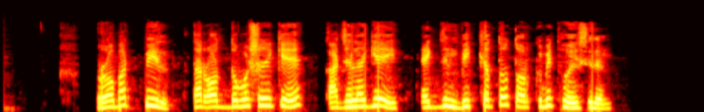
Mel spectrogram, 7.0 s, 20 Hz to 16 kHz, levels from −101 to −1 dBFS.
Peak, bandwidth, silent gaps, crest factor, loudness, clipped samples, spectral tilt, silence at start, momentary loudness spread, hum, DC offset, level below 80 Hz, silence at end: -2 dBFS; 7.6 kHz; 1.89-1.93 s, 3.18-3.25 s; 14 dB; -14 LUFS; under 0.1%; -7 dB/octave; 0.95 s; 7 LU; none; under 0.1%; -48 dBFS; 0.95 s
